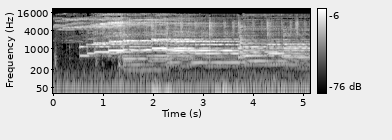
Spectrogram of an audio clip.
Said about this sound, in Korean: 아까 저기 제가 제일 좋아하는 곡예 잠깐 들려드릴까요? 뭐 마이크 근처에 대고 뭐 한번 들어봐요.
